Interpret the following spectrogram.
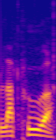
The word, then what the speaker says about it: Lapua: Or Lapua, as you Americans say. I guess the Finnish people are saying Lapua.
